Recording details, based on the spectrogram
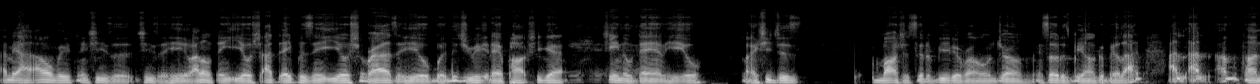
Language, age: English, 20-39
